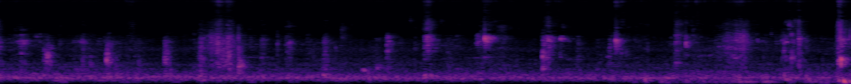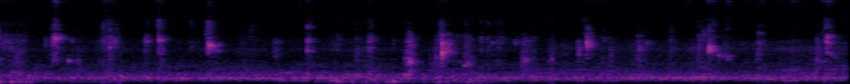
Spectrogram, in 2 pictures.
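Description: Close-miked eating sounds: irregular wet clicks and lip-smacks of a man chewing food with his mouth, over a low steady hum.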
